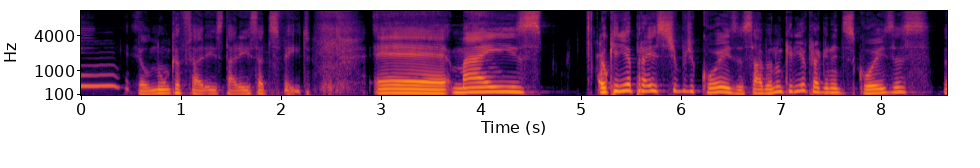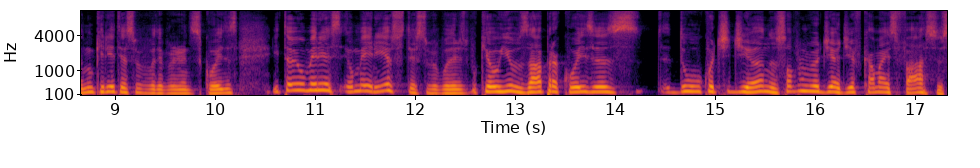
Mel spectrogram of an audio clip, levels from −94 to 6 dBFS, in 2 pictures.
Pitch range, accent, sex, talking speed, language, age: 135-185 Hz, Brazilian, male, 175 wpm, Portuguese, 10-29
